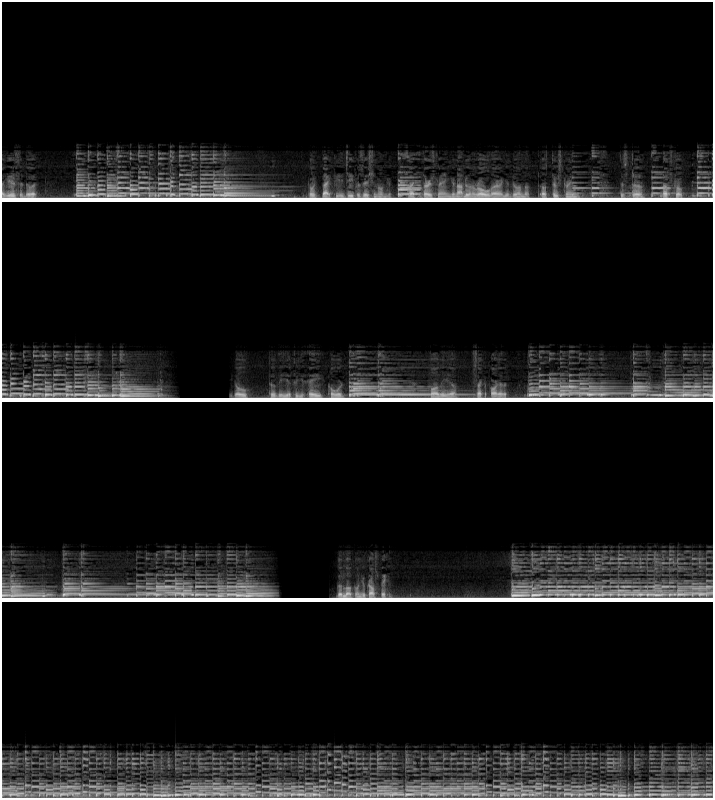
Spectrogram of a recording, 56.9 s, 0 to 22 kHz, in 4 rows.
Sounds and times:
Guitar: 0.0 - 17.8, 18.9 - 34.0, 38.6 - 56.8
Mandolin: 1.4 - 17.6, 20.9 - 34.0, 38.6 - 56.8.

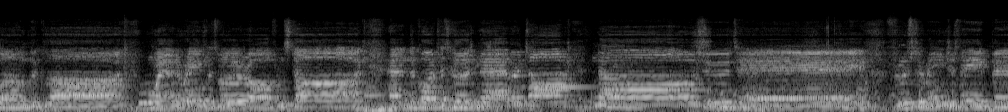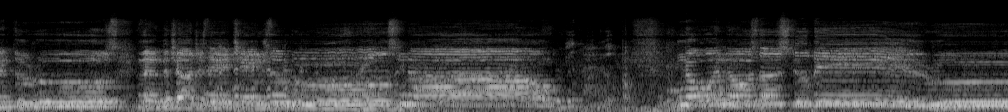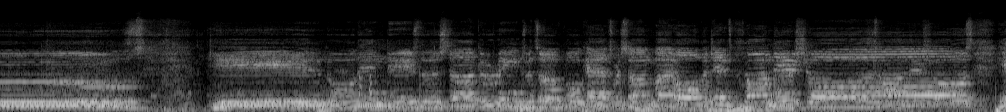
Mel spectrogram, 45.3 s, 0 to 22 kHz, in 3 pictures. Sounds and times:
Choir: 0.0 - 45.3.

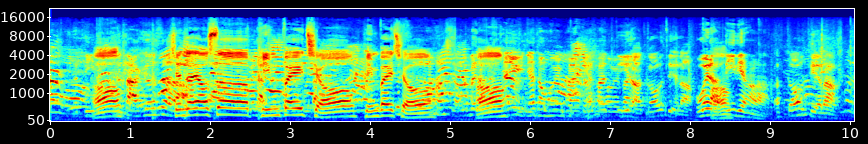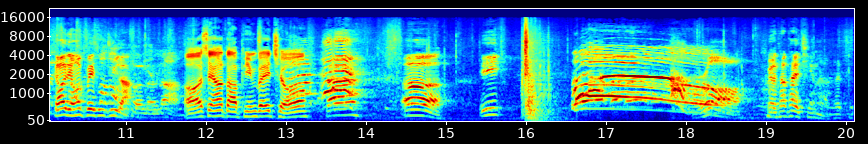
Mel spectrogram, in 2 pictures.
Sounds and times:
Outside, urban or manmade: 0.0 - 20.1.

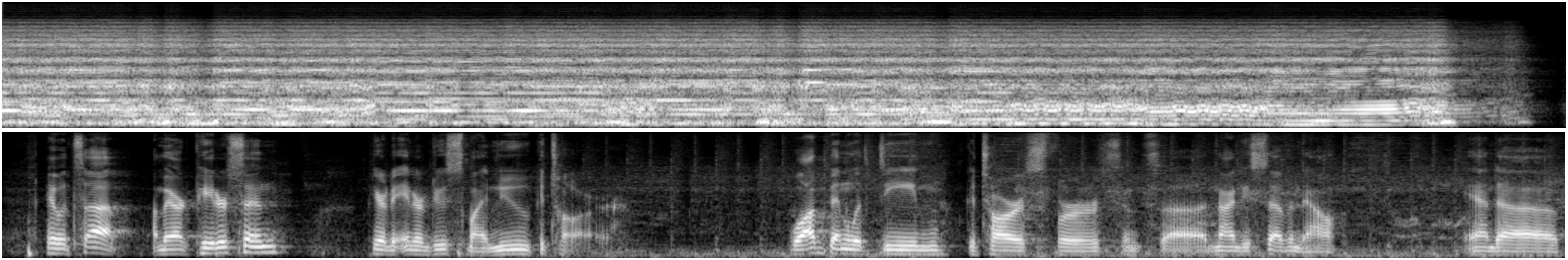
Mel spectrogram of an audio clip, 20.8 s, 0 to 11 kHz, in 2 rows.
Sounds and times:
Electric guitar: 0.0 - 10.2
Speech: 10.7 - 14.6, 15.7 - 20.8.

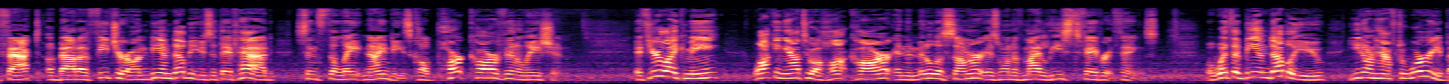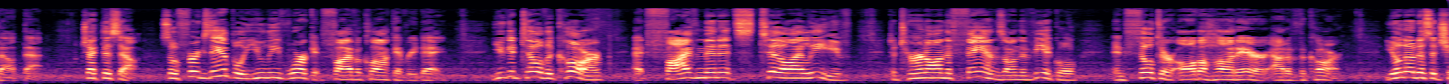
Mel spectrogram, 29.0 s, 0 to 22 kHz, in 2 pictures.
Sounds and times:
Speech: 0.0 - 5.7, 6.4 - 28.9.

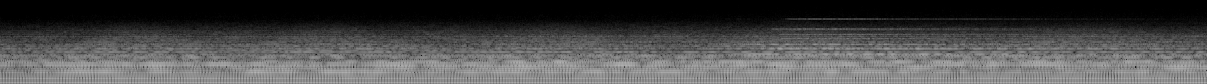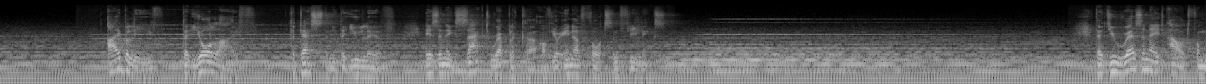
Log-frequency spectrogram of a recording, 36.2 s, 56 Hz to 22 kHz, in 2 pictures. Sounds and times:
New-age music: 0.0 - 36.1
Speech: 19.7 - 21.9, 22.5 - 28.1, 34.4 - 36.1.

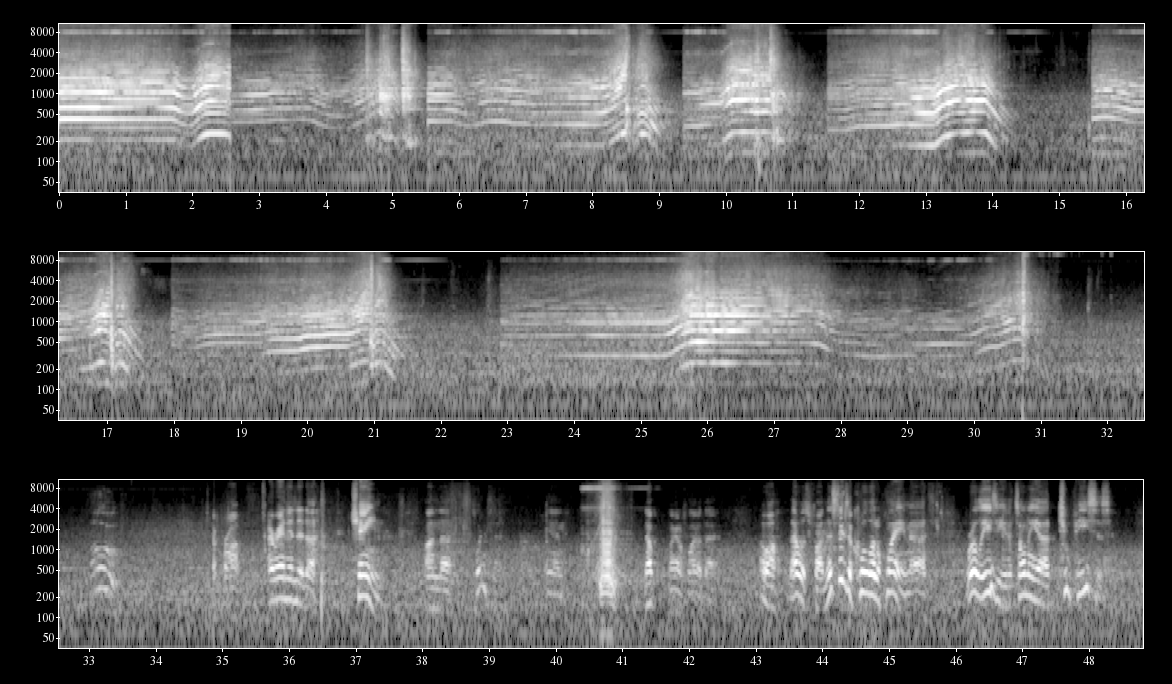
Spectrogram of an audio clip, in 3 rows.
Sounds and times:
Speech: 33.0 - 33.5, 34.9 - 37.4, 38.0 - 39.2, 39.8 - 40.2, 41.4 - 42.5, 43.1 - 48.4.

